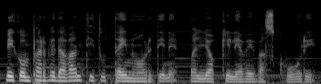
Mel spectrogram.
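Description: A woman reading a literary novel aloud as audiobook narration, in a measured, understated first-person style. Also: low-pitched, dark tone, faint music behind. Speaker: audiobook reader.

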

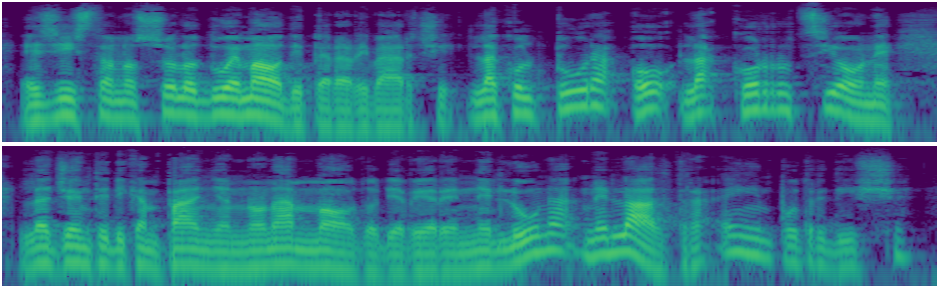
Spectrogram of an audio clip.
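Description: A man reading a witty, cynical aristocratic gentleman in an audiobook, drawing out his ironic lines. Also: on the low side, big pitch swings, pitched above the performer's own voice. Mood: amused, teasing. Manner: languid, ironic, drawn-out delivery.

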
